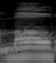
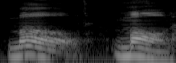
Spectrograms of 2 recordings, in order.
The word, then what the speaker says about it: mulled: Mulled. Mold. Mold じゃなくて mold is you don't want to say mold. You want to say mold. Yes. 発音バッチリ。あ、そうなの？ Mold, not mold. モールじゃダメ？ Mold is a different thing.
